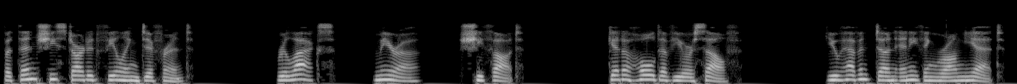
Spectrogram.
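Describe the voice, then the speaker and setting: A woman's synthetic text-to-speech voice reading novel narration with a measured, slightly stilted cadence. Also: mid-range voice, darkish tone, no echo, muffled recording. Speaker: audiobook narrator.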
